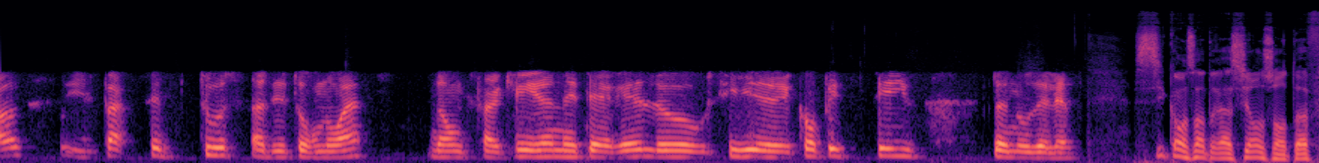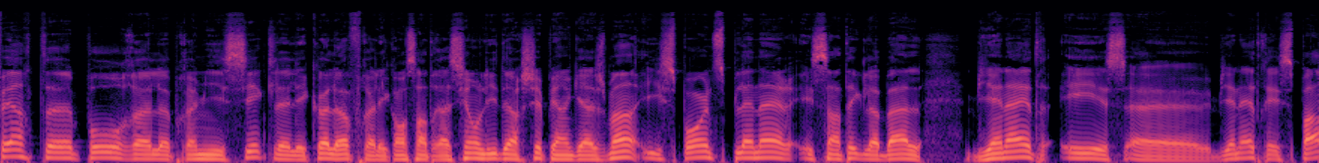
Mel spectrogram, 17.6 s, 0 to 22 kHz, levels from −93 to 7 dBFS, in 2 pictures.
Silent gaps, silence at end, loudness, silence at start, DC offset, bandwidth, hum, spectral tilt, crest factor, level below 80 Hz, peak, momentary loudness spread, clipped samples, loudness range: none; 0 s; -24 LUFS; 0 s; under 0.1%; 13.5 kHz; none; -6.5 dB/octave; 16 dB; -48 dBFS; -8 dBFS; 7 LU; under 0.1%; 3 LU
